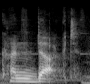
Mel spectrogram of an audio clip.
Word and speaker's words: conduct: which means somebody's behavior this is the verb conduct the stress is on the second syllable now there are many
